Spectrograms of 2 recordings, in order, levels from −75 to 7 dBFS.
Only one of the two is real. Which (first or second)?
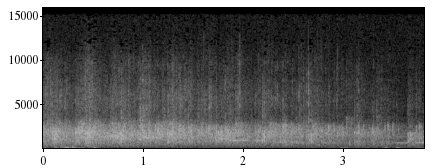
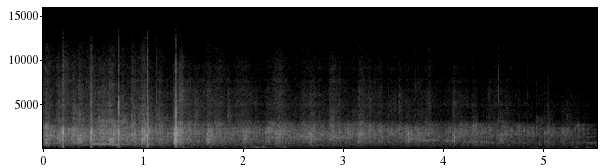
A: first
